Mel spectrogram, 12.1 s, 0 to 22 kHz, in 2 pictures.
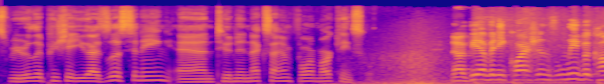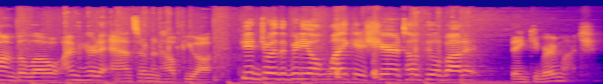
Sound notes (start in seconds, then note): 3.2 transition whooshing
